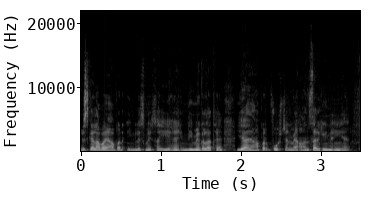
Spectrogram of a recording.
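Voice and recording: The speech moves at a very fast pace. The tone is slightly mellow. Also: man, fairly high pitch for a man, ordinary pitch variation.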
